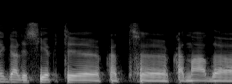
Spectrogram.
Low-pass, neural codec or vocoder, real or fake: 7.2 kHz; none; real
